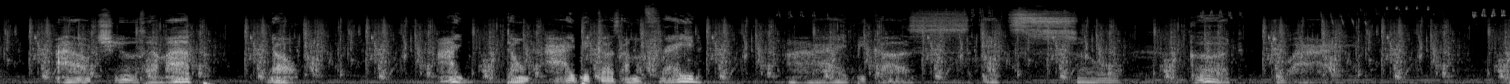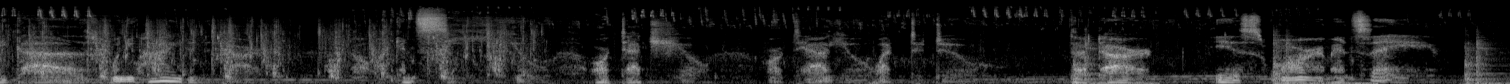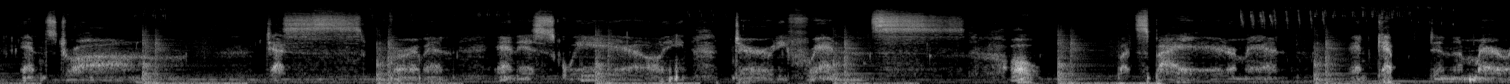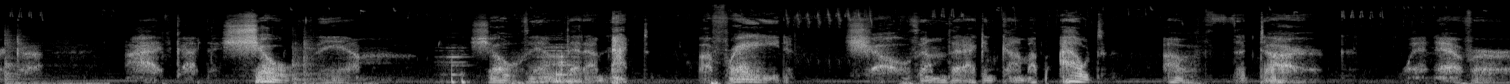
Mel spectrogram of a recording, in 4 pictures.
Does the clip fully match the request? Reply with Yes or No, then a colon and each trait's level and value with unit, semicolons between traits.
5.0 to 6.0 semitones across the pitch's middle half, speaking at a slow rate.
No: average, 4.5 semitones; slow, 80 wpm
